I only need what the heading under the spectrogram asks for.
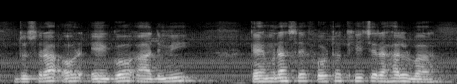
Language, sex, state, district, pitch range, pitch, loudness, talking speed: Bhojpuri, male, Bihar, Gopalganj, 130-155 Hz, 145 Hz, -16 LUFS, 130 wpm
